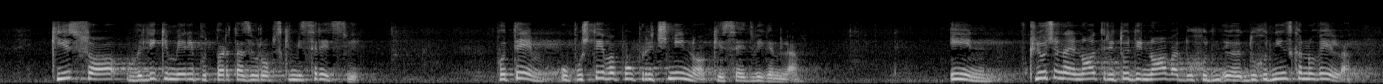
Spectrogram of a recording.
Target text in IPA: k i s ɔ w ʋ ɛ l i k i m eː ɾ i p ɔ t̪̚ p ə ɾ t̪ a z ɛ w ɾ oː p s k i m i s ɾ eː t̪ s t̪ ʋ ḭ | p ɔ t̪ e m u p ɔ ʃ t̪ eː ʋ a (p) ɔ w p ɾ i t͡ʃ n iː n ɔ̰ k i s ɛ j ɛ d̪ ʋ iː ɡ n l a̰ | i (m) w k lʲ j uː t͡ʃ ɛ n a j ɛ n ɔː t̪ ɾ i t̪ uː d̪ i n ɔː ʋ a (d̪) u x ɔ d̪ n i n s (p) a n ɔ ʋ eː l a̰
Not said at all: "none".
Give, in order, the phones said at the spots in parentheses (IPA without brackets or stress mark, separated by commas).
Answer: p, n, d̪, k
